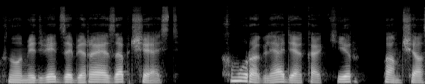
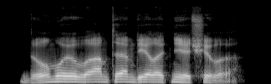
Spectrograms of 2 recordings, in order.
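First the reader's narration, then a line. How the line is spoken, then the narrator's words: Displeased bear's grumble. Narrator (Russian): недовольно проворчал медведь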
